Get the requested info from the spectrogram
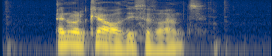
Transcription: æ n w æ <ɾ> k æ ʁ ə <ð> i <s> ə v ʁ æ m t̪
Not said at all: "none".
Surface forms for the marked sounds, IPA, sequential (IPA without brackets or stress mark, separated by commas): l, ð, θ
